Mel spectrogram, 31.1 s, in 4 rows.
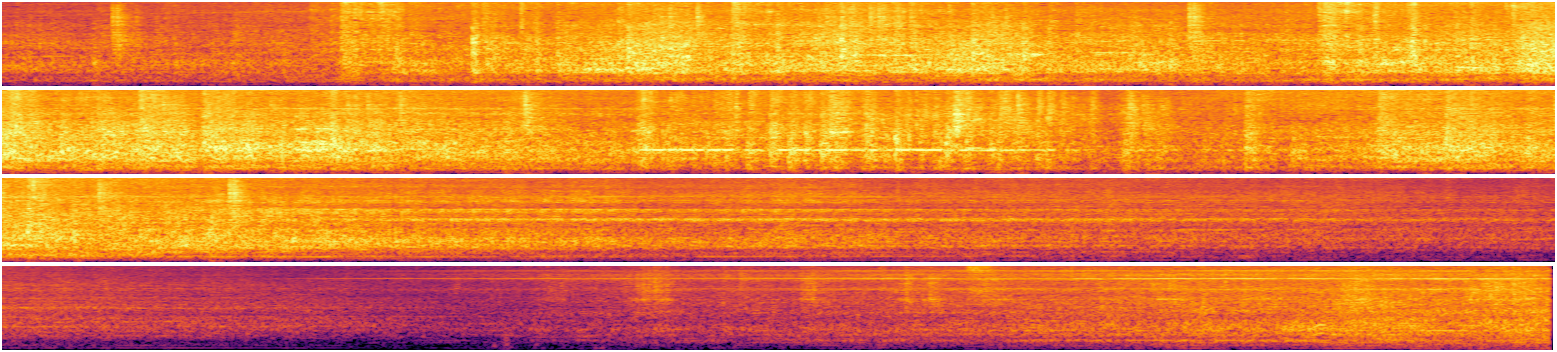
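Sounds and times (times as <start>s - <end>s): wheels clicking over track: 0.1s - 17.3s
train wheel squeal: 0.5s - 31.0s.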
